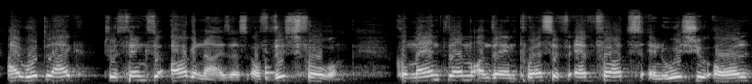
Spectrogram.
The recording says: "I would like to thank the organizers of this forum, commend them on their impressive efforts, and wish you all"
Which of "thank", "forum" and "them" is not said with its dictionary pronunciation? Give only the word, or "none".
none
